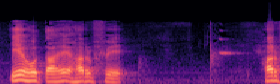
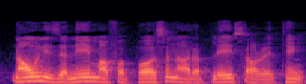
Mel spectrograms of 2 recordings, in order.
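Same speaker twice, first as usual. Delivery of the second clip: recited definition; much slower than usual. Shown as a demonstration. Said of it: "recites textbook definition".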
